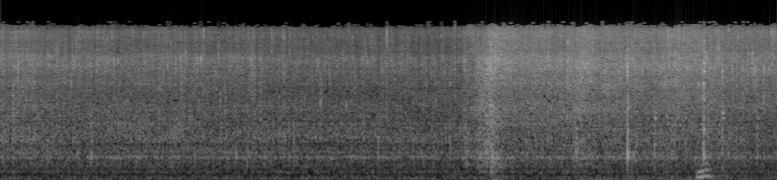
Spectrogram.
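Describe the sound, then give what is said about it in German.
A lamb roast sears in a pot and is turned repeatedly so every side browns, giving a steady, hissing sizzle with a few soft clunks of the meat being moved. “den Braten immer wieder mal rumdrehen in dem Topf. Dass er von allen Seiten auch Farbe kriegt.”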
